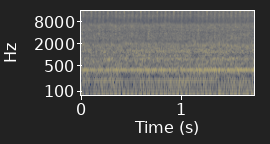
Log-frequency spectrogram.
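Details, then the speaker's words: Honda at idle after power steering pump replacement and bleeding with front end jacked up: steady idle with faint even tone, no clunks or whine; pump working normally. "okay so we replace the pump seems like everything works pump is working good and no more noise"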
